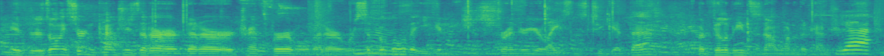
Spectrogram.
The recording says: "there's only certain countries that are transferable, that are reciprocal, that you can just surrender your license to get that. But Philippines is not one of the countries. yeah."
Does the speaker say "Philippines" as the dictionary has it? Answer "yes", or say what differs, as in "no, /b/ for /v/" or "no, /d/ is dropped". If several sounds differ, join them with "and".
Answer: yes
